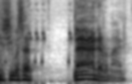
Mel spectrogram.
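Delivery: usual speaking voice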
